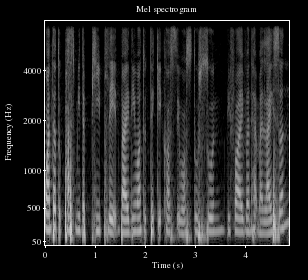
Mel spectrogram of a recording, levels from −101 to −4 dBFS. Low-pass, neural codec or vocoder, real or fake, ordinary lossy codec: 7.2 kHz; none; real; none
